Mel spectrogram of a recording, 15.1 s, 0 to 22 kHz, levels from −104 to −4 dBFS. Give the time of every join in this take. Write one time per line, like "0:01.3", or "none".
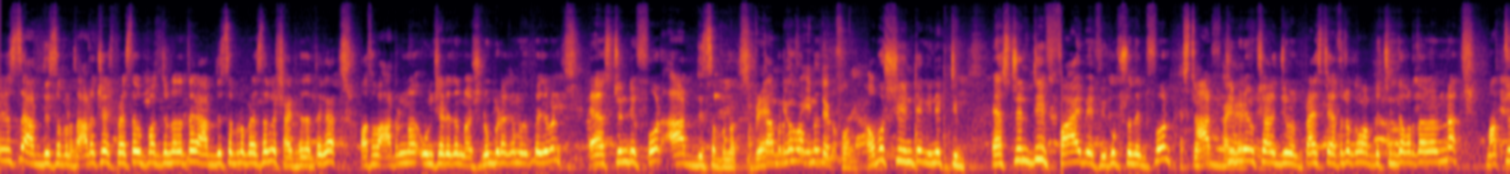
none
